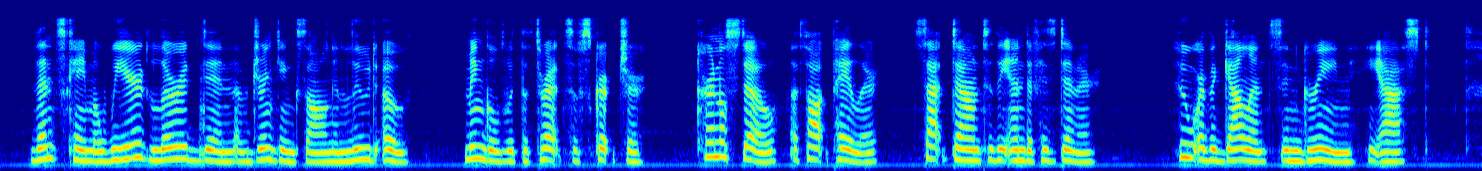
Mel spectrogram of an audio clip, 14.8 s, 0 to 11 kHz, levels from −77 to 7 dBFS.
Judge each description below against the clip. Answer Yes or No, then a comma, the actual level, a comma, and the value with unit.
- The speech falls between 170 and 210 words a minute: No, average, 160 wpm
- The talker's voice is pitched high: Yes, high, 205 Hz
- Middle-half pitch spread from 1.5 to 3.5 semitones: Yes, average, 2.7 semitones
